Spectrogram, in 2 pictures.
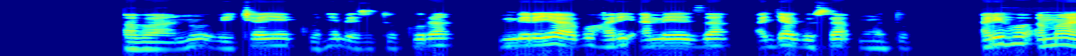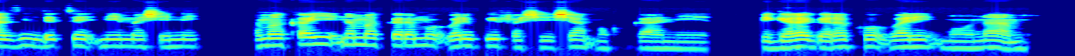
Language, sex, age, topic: Kinyarwanda, male, 25-35, government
